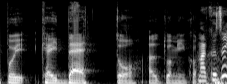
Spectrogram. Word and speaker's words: detto: che il ha allora questa è indetto è dovuta al fatto che il milanese prima di una doppia t si dice sempre è tipo stretto ho letto quindi lei dice detto quindi ma cos'è che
